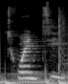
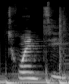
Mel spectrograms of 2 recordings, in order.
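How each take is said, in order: First: It is said in the careful full written form. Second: It is said in the careful full written form.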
